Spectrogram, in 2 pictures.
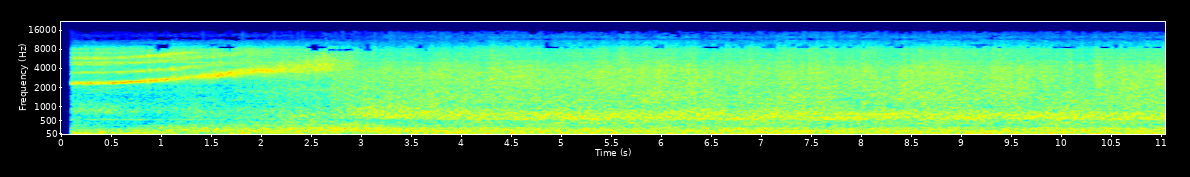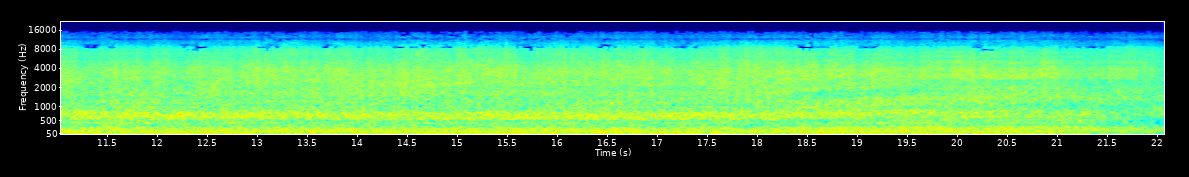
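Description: Jet engines of F/A-18-family fighters running loud and steady, with a high whine that rises in pitch during the first couple of seconds and then fades into the engine noise.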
